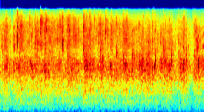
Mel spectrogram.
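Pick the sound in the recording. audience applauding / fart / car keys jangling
audience applauding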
